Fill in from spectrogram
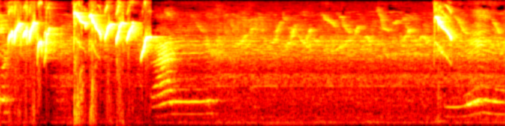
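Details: White-eye song meant to lure quiet birds into singing, set against trickling flowing water: a fast twittering burst of high chirps, a lower whistled note, then steady water murmur and one more short chirp near the end.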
